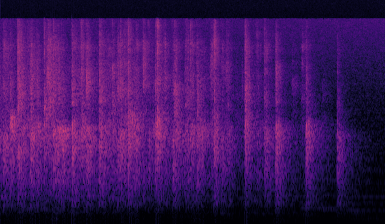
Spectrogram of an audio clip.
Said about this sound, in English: Give the Lord a praise of applause.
